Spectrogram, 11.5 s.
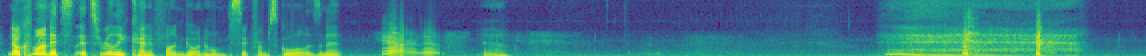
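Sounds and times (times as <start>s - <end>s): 
speech: 0.1s - 5.2s, 8.8s - 9.8s
person coughing: 9.6s - 10.6s.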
